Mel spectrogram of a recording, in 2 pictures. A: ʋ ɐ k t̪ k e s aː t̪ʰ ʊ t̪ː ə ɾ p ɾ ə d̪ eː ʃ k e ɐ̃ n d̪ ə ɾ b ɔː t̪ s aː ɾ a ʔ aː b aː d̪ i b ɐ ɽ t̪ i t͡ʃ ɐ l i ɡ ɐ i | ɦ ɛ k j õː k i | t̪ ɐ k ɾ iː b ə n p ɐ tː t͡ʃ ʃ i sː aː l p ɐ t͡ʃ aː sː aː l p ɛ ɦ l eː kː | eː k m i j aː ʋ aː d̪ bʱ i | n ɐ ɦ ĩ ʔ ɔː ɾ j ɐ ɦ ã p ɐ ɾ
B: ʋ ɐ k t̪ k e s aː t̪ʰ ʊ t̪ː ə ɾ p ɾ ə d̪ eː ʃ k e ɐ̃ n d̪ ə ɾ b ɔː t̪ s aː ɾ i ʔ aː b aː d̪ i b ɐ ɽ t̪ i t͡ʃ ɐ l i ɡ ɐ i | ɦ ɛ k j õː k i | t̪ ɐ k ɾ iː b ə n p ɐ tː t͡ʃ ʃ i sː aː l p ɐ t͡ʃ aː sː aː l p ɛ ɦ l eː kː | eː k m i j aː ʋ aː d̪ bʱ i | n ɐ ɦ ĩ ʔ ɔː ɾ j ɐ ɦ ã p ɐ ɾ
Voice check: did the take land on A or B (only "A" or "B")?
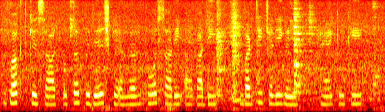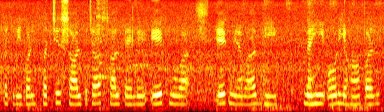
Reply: B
